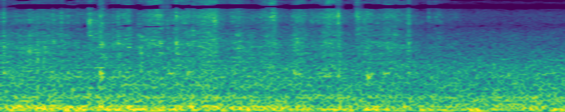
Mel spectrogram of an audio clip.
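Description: Wire whisk beating a liquid egg-and-milk mixture in a stainless steel pot: a steady scraping with fine rapid clicks of wire against metal.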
